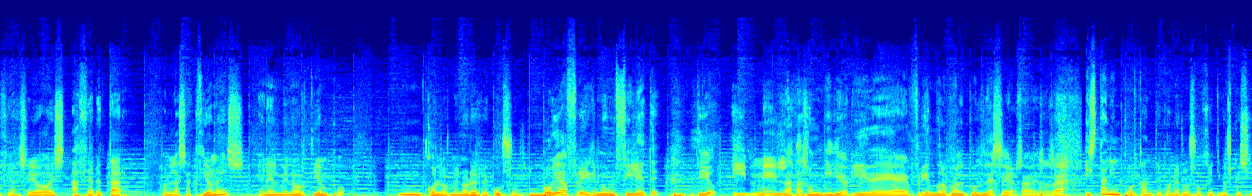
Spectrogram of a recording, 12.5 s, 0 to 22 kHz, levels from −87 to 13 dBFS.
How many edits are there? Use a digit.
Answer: 2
